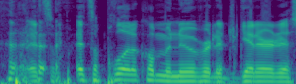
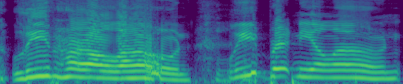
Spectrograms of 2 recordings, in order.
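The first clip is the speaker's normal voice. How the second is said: higher and louder, slow, hammed-up pleading; mock whiny defender; 7 semitones higher, 5 dB louder, slower than usual. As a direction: imitate friends crying for her to be left alone. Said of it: "they're like".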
